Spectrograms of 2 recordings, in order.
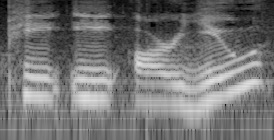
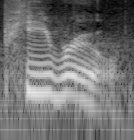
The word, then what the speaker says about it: Peru: And that person cheerily assured her that it is in fact pronounced Peru. Peru Iowa, not Peru.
